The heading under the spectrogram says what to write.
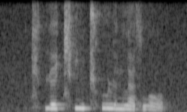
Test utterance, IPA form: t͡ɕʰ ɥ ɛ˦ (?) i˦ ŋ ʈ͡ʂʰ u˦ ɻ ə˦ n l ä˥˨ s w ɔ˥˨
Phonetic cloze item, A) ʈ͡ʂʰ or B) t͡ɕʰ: B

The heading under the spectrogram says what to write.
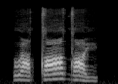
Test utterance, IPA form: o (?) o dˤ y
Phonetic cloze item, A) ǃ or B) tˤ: B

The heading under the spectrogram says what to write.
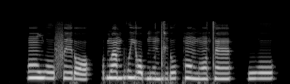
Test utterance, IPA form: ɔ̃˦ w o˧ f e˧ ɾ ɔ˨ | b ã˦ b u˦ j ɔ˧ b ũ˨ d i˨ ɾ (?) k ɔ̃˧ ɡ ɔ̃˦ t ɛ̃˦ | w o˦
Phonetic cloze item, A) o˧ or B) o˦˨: A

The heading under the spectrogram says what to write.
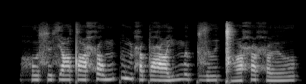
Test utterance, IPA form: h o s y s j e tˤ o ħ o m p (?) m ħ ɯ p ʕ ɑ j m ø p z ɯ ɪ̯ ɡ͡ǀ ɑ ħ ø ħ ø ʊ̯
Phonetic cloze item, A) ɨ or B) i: B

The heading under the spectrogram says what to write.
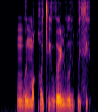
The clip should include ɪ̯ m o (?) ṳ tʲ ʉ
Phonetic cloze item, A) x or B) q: B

